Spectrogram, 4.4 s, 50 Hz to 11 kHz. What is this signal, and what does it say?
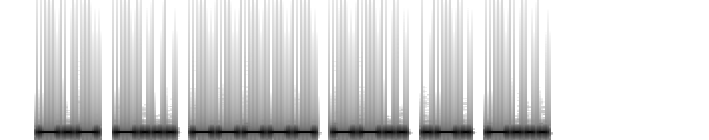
Morse code, heard as a keyed tone, about 30 wpm, 700 Hz. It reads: KB0ZRB
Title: USA Call Signs - 6 Characters - 30wpm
